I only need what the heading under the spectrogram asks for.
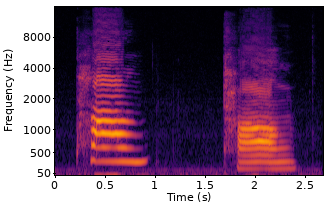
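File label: "tang1", Mandarin Chinese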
